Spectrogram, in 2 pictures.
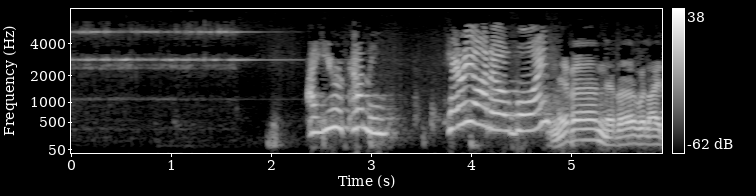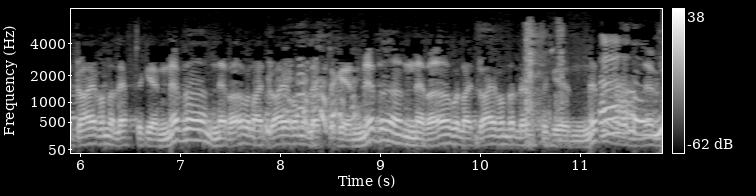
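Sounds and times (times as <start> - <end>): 
bell ringing: 0.0 - 2.4
speech: 2.4 - 11.8
laughter: 7.3 - 11.8.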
